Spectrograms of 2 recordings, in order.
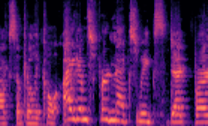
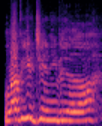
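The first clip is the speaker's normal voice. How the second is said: normal talking voice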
